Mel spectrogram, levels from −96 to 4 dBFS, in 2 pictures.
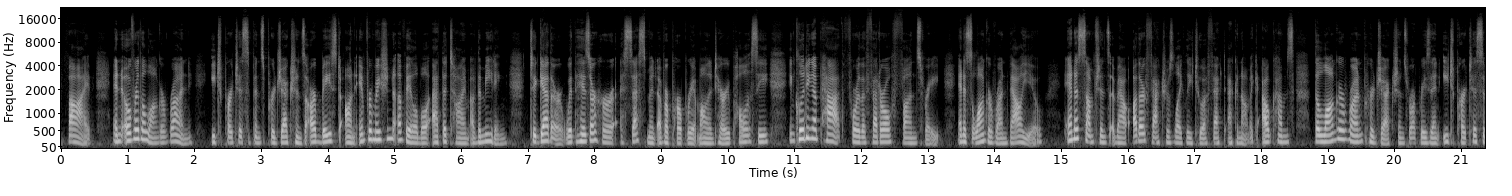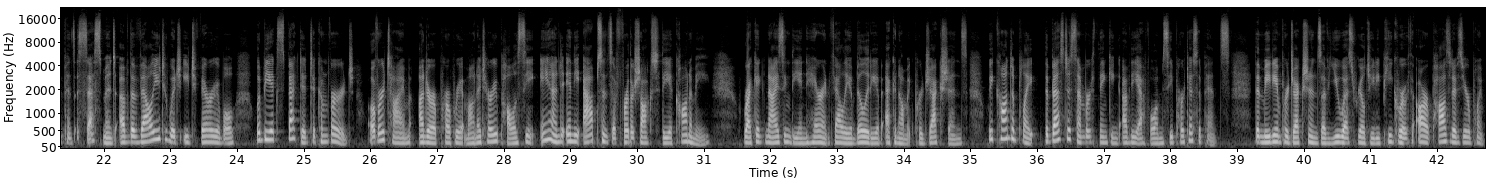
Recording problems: uneven, jittery; strongly; from 1 to 30 s

